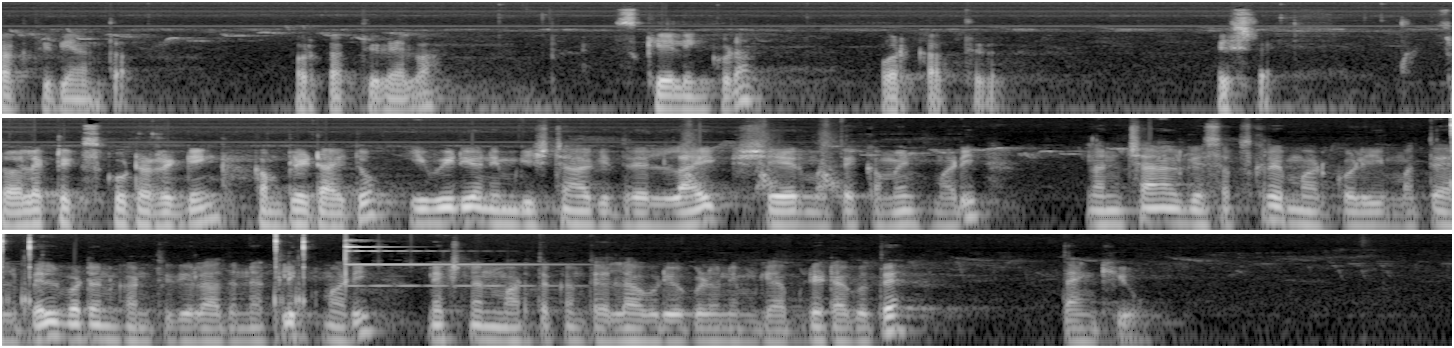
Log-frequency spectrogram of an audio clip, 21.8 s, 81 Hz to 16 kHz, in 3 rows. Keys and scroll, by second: 2.1 ctrl+z, 3.3 r, 6.1 ctrl+z.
